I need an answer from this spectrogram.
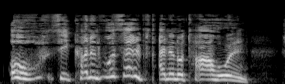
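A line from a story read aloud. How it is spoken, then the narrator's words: Tearful shouting. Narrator (German): schrie die Sibo mit Tränen in den Augen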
